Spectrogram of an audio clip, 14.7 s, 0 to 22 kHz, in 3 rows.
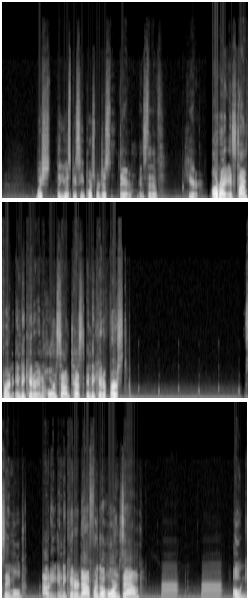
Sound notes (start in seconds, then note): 7.3 indicator clicking; 12.9 horn honking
